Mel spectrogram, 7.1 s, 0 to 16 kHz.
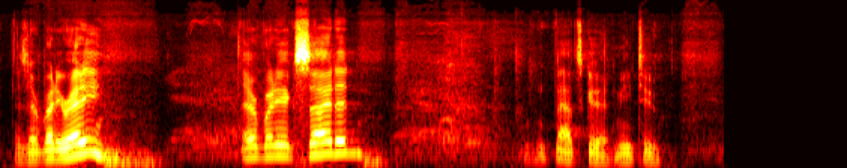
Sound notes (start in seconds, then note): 3.4 cheering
